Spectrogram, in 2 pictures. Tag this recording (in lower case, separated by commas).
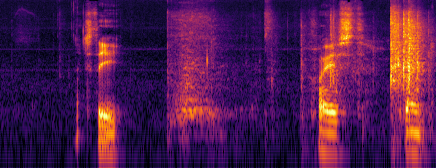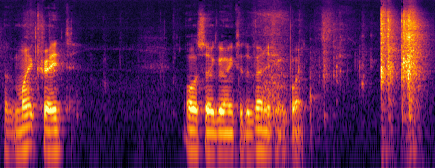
speech, door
